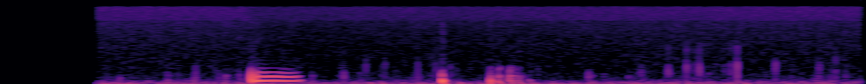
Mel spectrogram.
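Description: Low gurgling rumbles with a brief squeaky tone and a few pops: ordinary stomach growling from gas and fluid moving through the gut.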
